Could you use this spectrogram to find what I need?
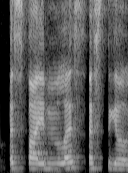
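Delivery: slow imitated Iranian English, "e-stainless e-steel"; Iranian accent. Student imitating the lecturer's thick Iranian accent, slowly. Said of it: "logat Irannya tuh kental banget".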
